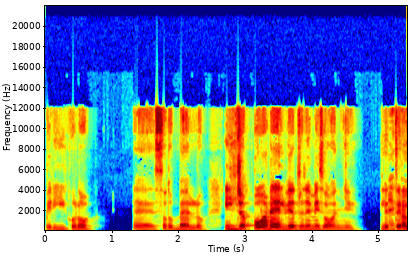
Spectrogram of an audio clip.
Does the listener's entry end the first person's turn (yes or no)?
yes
